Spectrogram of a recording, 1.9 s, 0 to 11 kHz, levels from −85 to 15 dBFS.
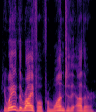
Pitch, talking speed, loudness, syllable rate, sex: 175 Hz, 280 wpm, -16 LUFS, 7.2 syllables/s, male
